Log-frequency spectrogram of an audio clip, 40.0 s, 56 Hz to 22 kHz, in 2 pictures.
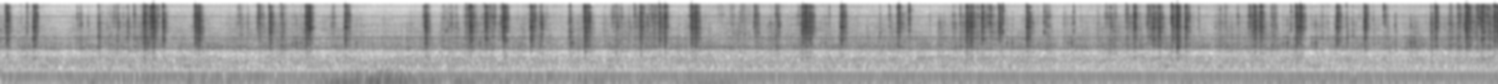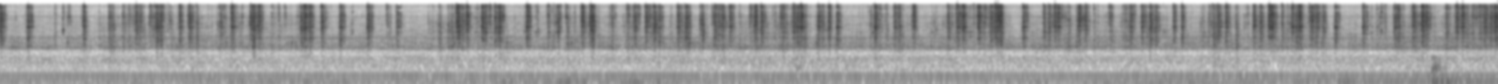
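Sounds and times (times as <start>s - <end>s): hard plastic clicking and clacking: 0.0s - 39.9s.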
